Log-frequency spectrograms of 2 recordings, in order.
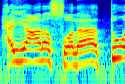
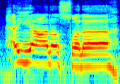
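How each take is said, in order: First: The last word ends with a sounded 'tu' syllable. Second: The last word stops on 'salah' with no 'tu'. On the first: The speaker calls it wrong. "আমরা অনেকে এটা ভুল করে থাকি" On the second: The speaker calls it right. "হরকতটা কি পড়া যাবে না"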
